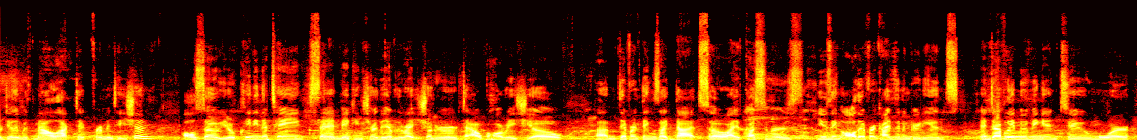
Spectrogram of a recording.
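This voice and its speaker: A woman working as a beverage sales representative, explaining ingredients in a trade show interview, with frequent ums and you-knows. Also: medium pitch. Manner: explanatory, many fillers like um and you know.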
